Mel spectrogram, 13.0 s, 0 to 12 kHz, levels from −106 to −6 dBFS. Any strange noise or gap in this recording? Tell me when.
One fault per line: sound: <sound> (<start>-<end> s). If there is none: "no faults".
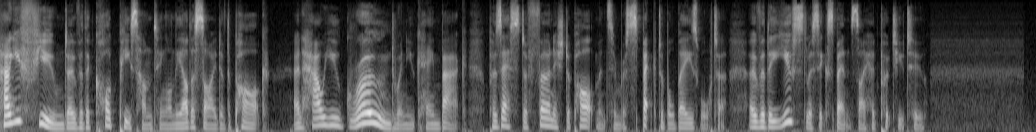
no faults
